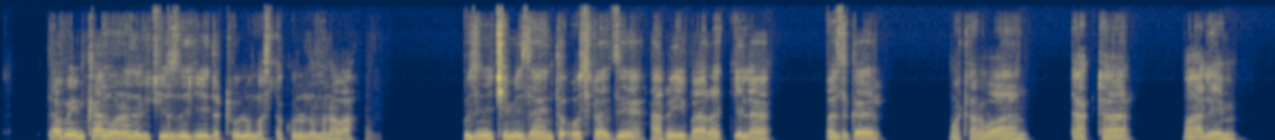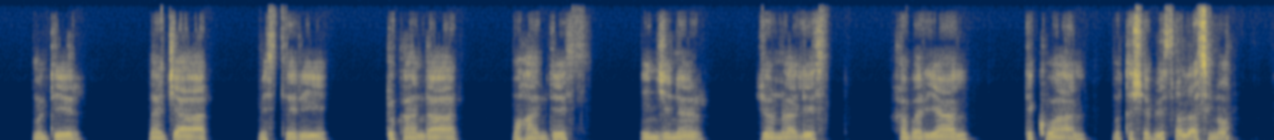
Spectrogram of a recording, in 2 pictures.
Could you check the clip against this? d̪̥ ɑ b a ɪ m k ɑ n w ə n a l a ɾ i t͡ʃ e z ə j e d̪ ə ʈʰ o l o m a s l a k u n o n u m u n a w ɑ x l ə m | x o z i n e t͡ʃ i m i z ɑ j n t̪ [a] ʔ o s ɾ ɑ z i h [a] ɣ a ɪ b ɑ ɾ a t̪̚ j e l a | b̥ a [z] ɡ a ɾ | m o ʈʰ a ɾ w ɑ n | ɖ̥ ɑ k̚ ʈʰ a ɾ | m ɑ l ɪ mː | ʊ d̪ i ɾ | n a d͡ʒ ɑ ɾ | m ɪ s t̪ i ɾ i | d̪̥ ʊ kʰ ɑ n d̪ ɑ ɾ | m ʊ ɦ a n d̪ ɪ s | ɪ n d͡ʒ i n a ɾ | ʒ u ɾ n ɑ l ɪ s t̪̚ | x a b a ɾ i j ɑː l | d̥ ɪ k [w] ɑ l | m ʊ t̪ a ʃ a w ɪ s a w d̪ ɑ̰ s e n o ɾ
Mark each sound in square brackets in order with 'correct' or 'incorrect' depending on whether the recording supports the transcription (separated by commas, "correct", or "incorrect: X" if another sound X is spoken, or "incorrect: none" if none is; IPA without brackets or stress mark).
correct, correct, correct, correct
